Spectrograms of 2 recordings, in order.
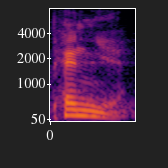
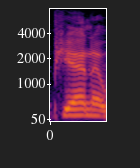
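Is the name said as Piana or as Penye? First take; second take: Penye; Piana. First: The name is said as Penye. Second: The name is said as Piana. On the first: This is how locals say the name. "we pronounce it Penye" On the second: This is the form spelled in the manuscripts. "we don't pronounce it Piana"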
